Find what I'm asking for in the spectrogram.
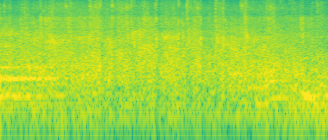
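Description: Seminar audience giving loud, sustained applause as a speaker is welcomed onto the stage, dense clapping filling the whole stretch with little else heard.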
